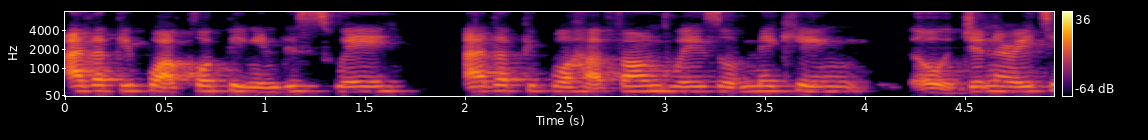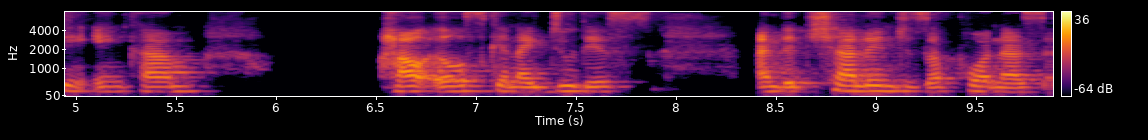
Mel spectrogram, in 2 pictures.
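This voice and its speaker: Woman presenter with a lowish voice, earnest and advising, on a video call. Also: poor audio. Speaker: webinar speaker.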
